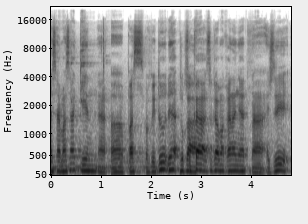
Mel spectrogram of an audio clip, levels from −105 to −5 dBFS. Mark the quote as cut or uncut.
cut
